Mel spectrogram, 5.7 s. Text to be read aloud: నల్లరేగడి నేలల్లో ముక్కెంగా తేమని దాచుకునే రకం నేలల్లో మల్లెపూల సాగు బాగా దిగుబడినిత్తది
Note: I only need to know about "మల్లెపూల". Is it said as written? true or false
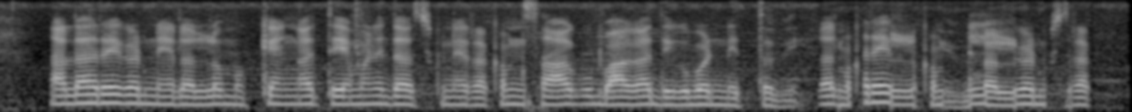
false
